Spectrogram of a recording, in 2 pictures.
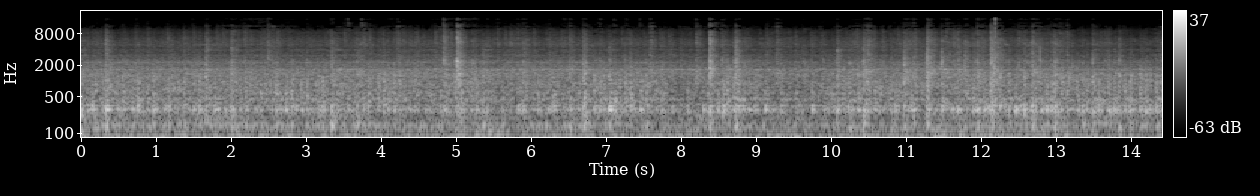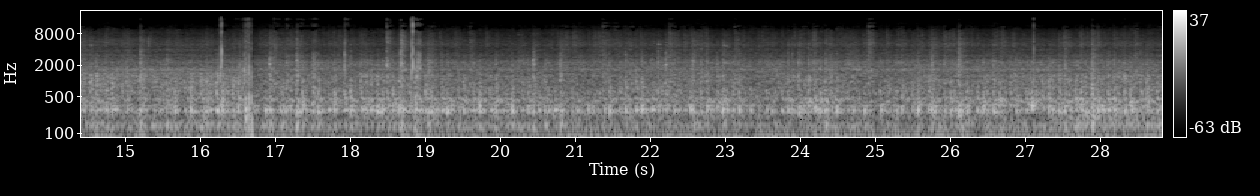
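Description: Steel wheels of a Budd stainless-steel passenger sleeping car rolling over jointed rail, heard from the car's rear vestibule: a steady rumble and rattle with scattered sharp clicks as the wheels cross the rail joints.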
